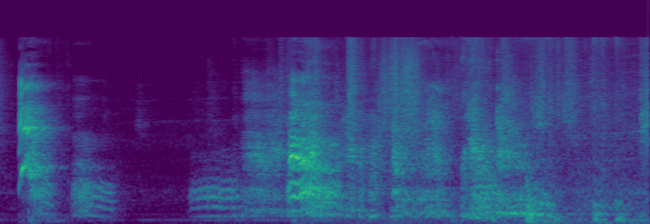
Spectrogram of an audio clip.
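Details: Dog training session using acoustic and optical stimuli: a sharp bark, a brief pause, then a run of rough, overlapping growling and barking noises with background commotion.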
